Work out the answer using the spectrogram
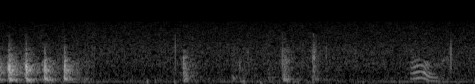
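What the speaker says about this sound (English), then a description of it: "Elizabeth hears a knock at her door." Four quick raps sound at a door in an old-time radio drama, crisp and close, followed by a pause and faint scattered voice fragments.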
